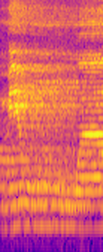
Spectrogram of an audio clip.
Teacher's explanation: Miwal agak ditahan dua harokat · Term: idgham bi gunnah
